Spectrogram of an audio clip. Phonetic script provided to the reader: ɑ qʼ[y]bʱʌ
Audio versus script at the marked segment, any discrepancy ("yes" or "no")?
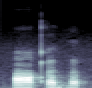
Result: yes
